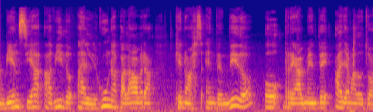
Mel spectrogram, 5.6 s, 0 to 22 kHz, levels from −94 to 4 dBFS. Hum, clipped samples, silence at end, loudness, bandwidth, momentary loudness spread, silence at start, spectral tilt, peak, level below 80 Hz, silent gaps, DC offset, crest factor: none; under 0.1%; 0 s; -19 LUFS; 16.5 kHz; 5 LU; 0 s; -5 dB/octave; -6 dBFS; -44 dBFS; none; under 0.1%; 14 dB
